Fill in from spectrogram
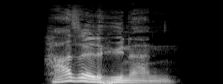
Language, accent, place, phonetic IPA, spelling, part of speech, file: German, Germany, Berlin, [ˈhaːzl̩ˌhyːnɐn], Haselhühnern, noun, De-Haselhühnern.ogg
- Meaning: dative plural of Haselhuhn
